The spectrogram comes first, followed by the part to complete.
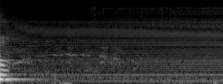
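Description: Steady electrical mains hum from an amplified microphone sound system, heard as a low, even drone. A man's amplified voice trails off in the first moment.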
